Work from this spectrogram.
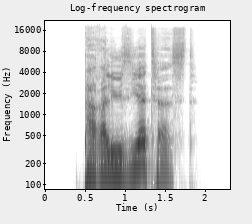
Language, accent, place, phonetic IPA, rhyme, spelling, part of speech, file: German, Germany, Berlin, [paʁalyˈziːɐ̯təst], -iːɐ̯təst, paralysiertest, verb, De-paralysiertest.ogg
- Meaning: inflection of paralysieren: 1. second-person singular preterite 2. second-person singular subjunctive II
